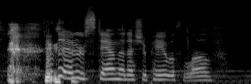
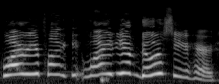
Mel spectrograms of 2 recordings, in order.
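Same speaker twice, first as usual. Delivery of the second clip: put-on much higher child voice; kid voice; 11 semitones higher, 4 dB louder, faster than usual. Bluey quizzing dad about nose hair, high child. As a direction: ask it like a baffled little girl. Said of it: "She's like".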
